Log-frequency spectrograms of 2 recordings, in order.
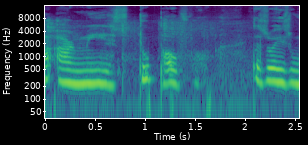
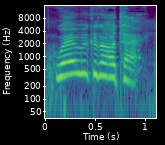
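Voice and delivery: ordinary delivery

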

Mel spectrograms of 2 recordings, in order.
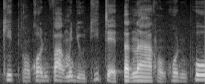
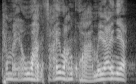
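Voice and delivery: irritated outburst; 3 semitones higher, 4 dB louder than usual. Retold or imitated. Mother fumes at Yakult bottles in fridge, loud exasperated outburst. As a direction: blow up at the badly placed bottles. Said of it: "ซึ่งเราก็คิด".

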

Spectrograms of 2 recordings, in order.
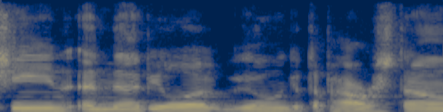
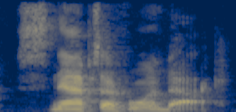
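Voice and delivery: ordinary talk

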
